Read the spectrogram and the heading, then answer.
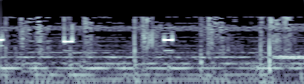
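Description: Keypad tones from a mobile phone being dialed: two short, clear beeps about a second apart, set against a steady low background hum.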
